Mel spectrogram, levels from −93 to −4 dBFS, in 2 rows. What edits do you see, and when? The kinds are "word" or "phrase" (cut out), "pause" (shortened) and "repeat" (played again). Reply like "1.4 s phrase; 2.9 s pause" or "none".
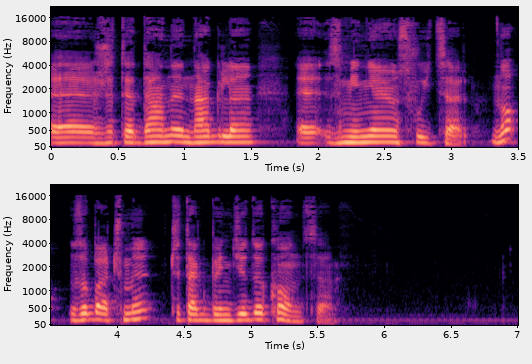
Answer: none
